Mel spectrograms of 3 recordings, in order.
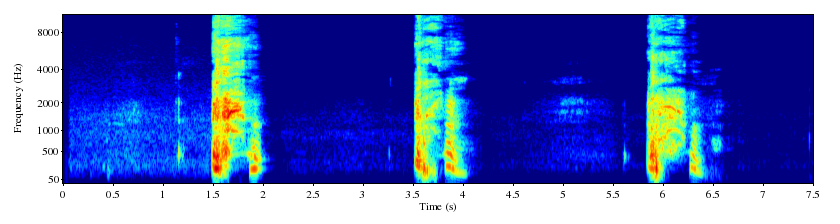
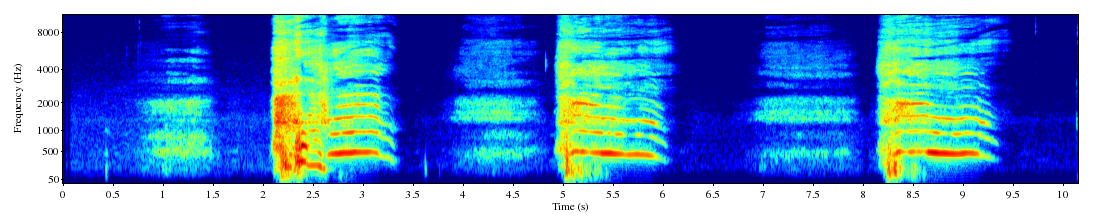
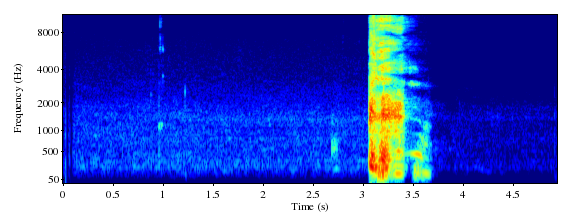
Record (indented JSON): {
  "three_cough_length": "7.5 s",
  "three_cough_amplitude": 28427,
  "three_cough_signal_mean_std_ratio": 0.25,
  "exhalation_length": "10.2 s",
  "exhalation_amplitude": 32470,
  "exhalation_signal_mean_std_ratio": 0.43,
  "cough_length": "4.9 s",
  "cough_amplitude": 32768,
  "cough_signal_mean_std_ratio": 0.2,
  "survey_phase": "beta (2021-08-13 to 2022-03-07)",
  "age": "45-64",
  "gender": "Male",
  "wearing_mask": "No",
  "symptom_none": true,
  "symptom_onset": "9 days",
  "smoker_status": "Ex-smoker",
  "respiratory_condition_asthma": false,
  "respiratory_condition_other": false,
  "recruitment_source": "REACT",
  "submission_delay": "1 day",
  "covid_test_result": "Negative",
  "covid_test_method": "RT-qPCR",
  "influenza_a_test_result": "Negative",
  "influenza_b_test_result": "Negative"
}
